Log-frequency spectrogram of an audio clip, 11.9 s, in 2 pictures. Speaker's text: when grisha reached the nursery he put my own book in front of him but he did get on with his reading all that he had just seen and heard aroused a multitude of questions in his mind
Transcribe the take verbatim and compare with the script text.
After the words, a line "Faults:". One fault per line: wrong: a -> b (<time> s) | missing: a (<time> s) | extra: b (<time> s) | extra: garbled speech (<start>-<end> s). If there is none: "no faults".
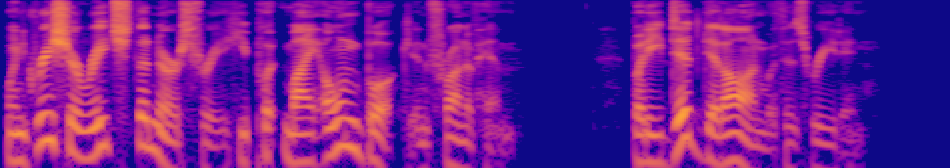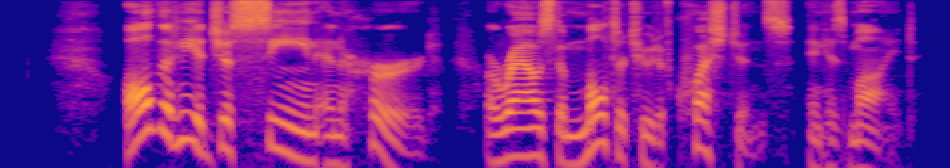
when grisha reached the nursery he put my own book in front of him but he did get on with his reading all that he had just seen and heard aroused a multitude of questions in his mind
Faults:
no faults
